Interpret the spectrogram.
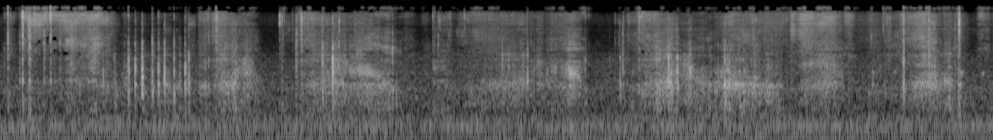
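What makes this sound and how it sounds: Long dark nails scratch and tap the sides and lid seam of a small, hollow, dark grey rigid cardboard gift box with a textured finish. Soft, continuous scraping is broken by quick, sharp taps that die away almost at once, over a steady low rumble.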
